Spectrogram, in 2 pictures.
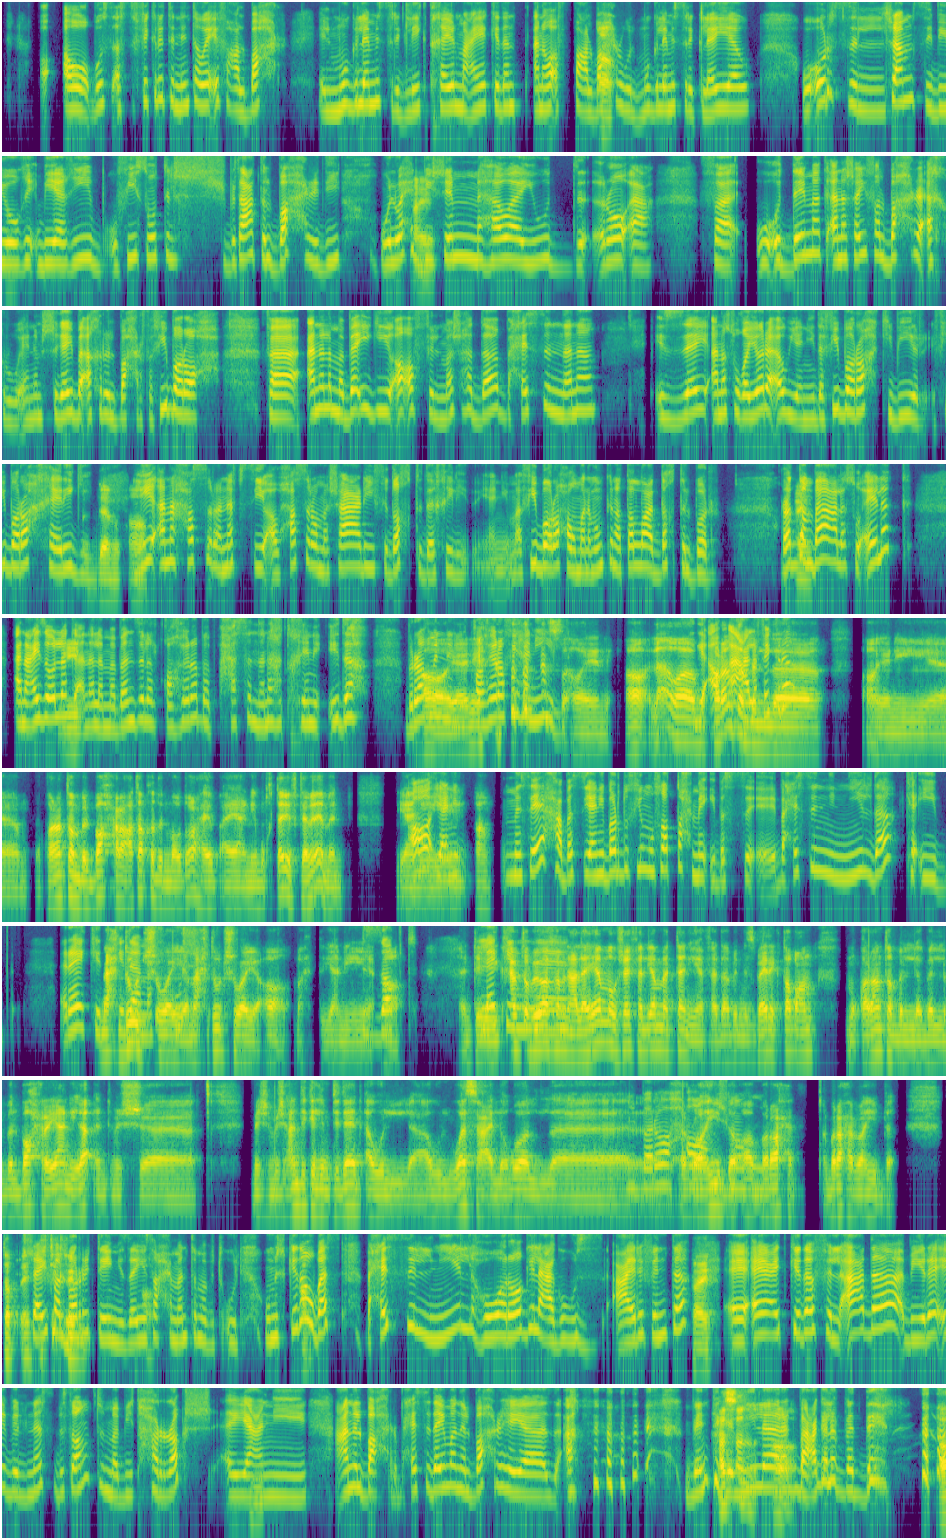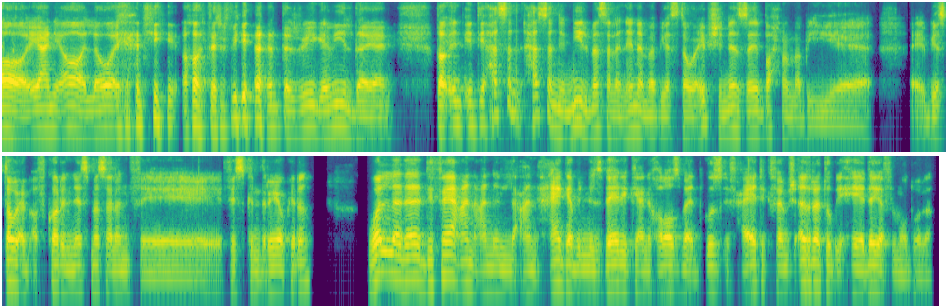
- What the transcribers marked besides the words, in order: tapping; laugh; tsk; giggle; laughing while speaking: "ببدال"; laugh; laughing while speaking: "آه اللي هُو يعني آه تشبيه"; laugh; chuckle; other background noise
- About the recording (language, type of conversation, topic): Arabic, podcast, إيه اللي البحر علّمهولك عن الحياة والعزيمة؟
